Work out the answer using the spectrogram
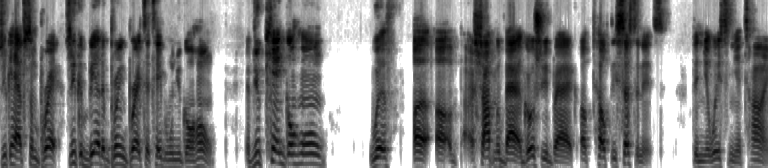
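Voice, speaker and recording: Over a very clean recording with a silent background, a man with a fairly high pitch talks at a moderate pace with lively intonation. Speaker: livestream host reading a book aloud. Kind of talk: casual livestream talk. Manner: halting, stumbling.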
